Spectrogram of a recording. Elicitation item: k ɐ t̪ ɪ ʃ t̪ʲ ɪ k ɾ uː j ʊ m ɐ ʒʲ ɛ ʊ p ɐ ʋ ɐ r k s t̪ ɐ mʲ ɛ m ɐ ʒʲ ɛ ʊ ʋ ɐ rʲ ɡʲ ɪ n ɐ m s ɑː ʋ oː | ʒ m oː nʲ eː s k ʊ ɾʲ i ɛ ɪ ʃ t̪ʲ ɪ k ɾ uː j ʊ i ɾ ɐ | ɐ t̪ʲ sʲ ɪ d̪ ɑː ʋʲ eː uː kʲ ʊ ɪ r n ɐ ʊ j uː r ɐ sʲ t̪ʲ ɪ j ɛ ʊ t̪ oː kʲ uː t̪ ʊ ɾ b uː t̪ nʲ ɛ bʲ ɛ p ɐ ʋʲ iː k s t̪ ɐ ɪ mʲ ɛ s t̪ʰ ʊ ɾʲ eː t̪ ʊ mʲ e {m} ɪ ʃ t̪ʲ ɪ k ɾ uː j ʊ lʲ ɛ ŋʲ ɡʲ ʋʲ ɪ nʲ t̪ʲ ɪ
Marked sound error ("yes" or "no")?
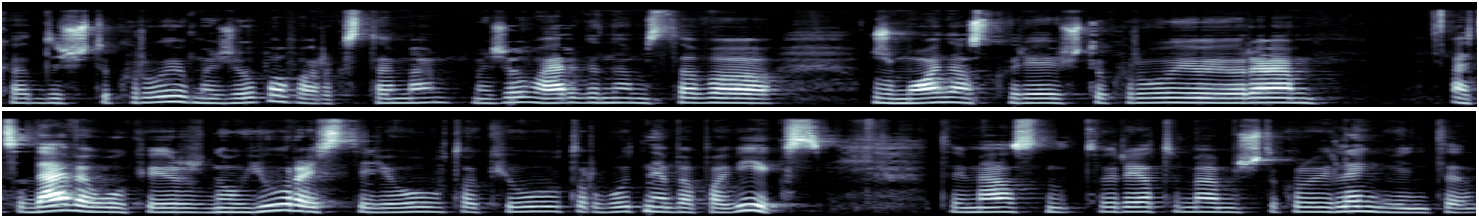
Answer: no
